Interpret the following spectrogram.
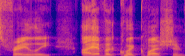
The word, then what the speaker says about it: Frehley: on this show kids it's not fre yeah it's Frey I know I don't even know where that came from I think freely just sounds more common but yeah it's Frey I have a quick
